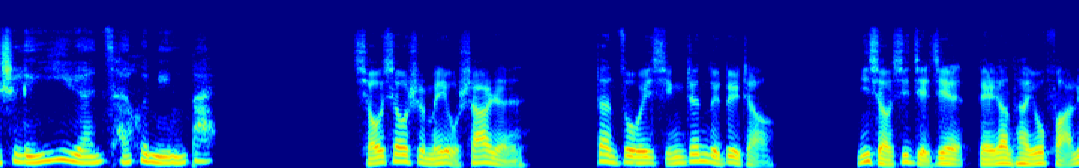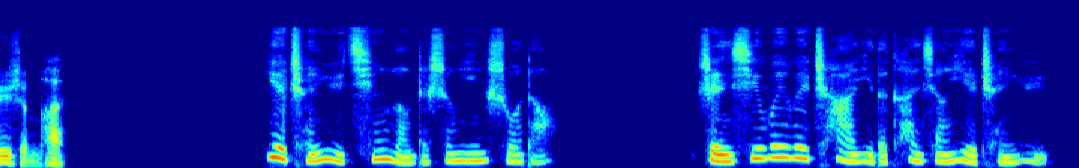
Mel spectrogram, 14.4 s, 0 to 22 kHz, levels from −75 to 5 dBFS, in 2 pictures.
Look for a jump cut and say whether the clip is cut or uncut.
uncut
